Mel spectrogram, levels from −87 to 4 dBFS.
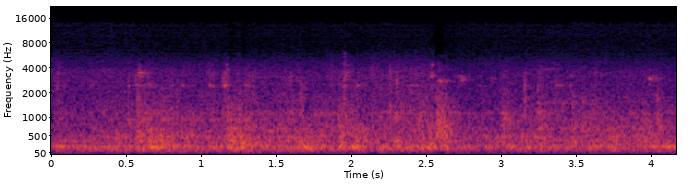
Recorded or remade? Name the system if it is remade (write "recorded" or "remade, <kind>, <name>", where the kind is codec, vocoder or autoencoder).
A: recorded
